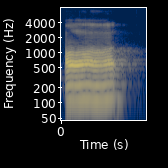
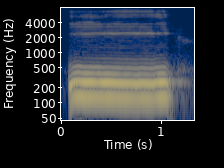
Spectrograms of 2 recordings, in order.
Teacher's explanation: The jaws are more separated when we say ah than when we say e.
